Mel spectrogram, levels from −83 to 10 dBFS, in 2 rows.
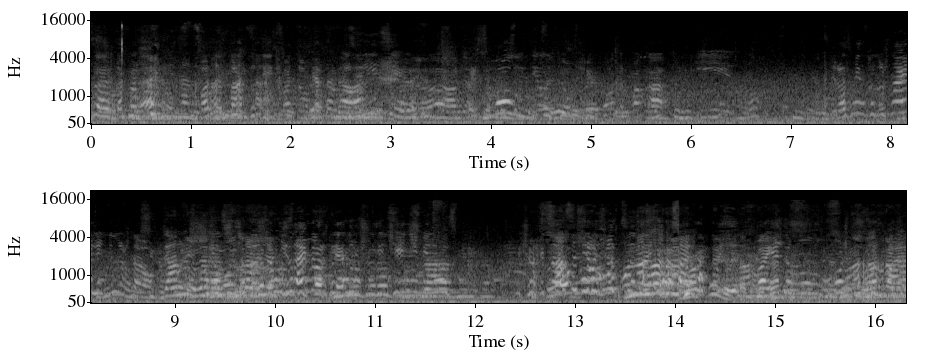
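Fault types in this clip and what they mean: Damaged data in a compressed stream: corrupted bytes make the decoder misread frames and lose sync, producing very brief blips at 0.30 s and 14.03 s. On a spectrogram each appears as a thin vertical broadband streak, and the waveform shows a short, abrupt discontinuity.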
